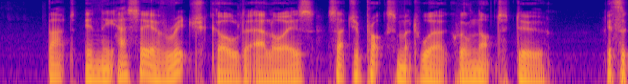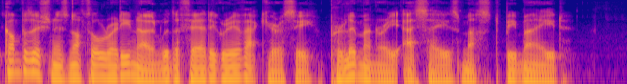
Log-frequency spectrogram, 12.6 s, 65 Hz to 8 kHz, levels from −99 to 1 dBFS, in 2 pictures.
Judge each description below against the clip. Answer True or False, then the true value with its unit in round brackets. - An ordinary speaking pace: True (155 wpm)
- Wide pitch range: True (5.8 semitones)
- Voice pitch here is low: True (80 Hz)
